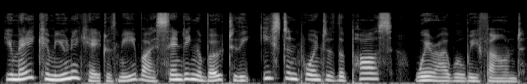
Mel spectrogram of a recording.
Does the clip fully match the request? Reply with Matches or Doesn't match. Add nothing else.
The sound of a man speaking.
Doesn't match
